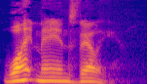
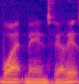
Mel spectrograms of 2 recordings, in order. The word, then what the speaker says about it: Whiteman's Valley: It's called White Man's Valley. – Is it seriously called that? – It's called White Man's Valley. Now, it's not pronounced White Man's Valley.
